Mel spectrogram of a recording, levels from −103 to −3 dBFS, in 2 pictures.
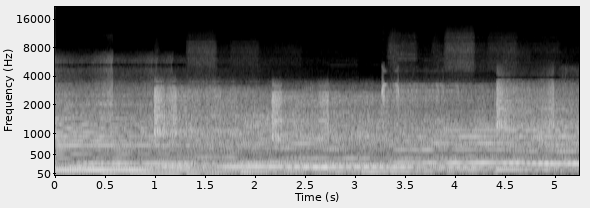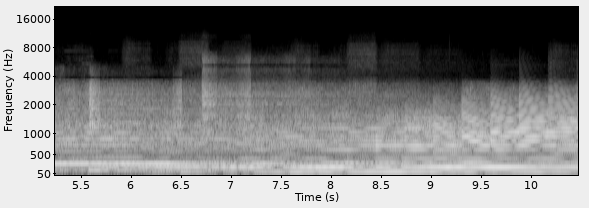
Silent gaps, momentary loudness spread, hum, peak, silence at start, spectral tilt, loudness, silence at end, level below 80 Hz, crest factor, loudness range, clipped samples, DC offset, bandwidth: none; 8 LU; none; -6 dBFS; 0 s; -8.5 dB/octave; -23 LUFS; 0 s; -46 dBFS; 16 dB; 5 LU; under 0.1%; under 0.1%; 6.2 kHz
